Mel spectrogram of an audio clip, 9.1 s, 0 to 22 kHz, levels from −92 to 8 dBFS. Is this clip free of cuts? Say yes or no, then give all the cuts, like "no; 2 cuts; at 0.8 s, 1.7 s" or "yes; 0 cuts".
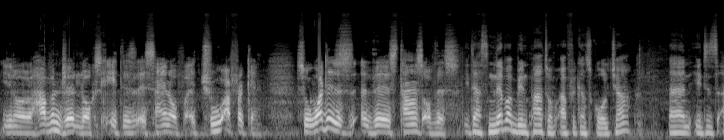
no; 2 cuts; at 1.3 s, 5.8 s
